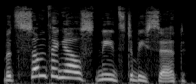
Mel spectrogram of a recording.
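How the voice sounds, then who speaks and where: A woman voicing a stern mother-in-law in an audiobook, coolly angry, calm and measured. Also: a little high, no room sound, clean studio sound, pitched above the performer's own voice. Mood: cold reproach. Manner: cool, calm, measured, menacing.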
